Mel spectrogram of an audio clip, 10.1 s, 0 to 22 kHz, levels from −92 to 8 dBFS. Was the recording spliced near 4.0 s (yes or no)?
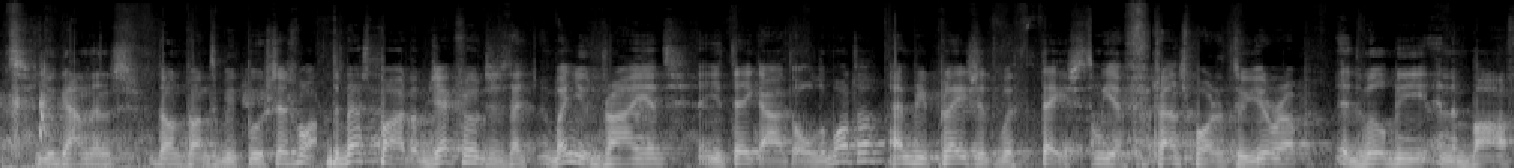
no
